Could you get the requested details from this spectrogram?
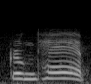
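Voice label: "Krung Thep", Thai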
